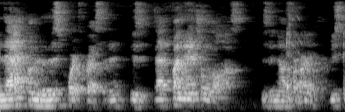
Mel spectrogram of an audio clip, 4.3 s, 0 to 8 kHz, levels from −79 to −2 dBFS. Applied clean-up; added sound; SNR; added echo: classical method WPE with log-MMSE.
